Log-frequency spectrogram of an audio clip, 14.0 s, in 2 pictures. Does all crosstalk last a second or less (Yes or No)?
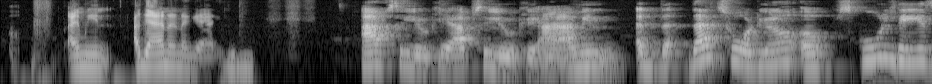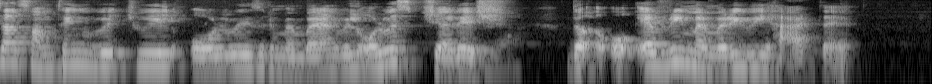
Yes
